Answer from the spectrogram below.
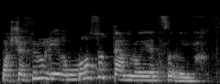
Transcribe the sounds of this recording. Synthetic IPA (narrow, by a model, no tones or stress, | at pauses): laχʃeafiluliʁmo̞so̞t̪amlo̞ajat͡saʁiχ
